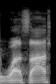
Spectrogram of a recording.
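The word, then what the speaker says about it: 技: Actually, waza should be, so accent on the last syllable.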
